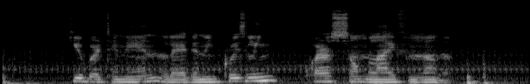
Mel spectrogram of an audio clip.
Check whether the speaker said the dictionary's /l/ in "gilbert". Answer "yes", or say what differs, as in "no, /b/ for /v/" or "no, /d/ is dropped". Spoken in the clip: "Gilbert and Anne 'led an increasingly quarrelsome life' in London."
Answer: no, /l/ is dropped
